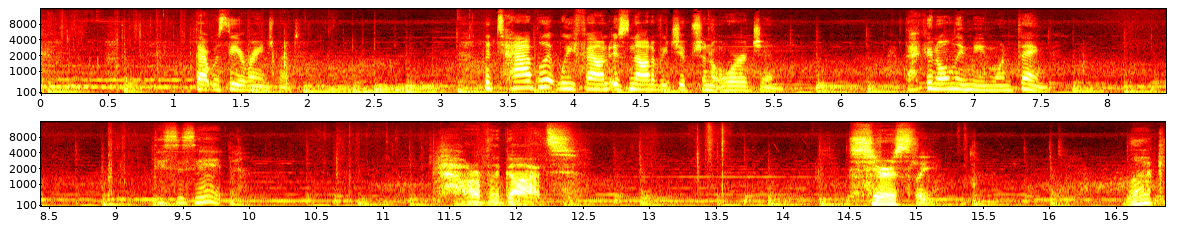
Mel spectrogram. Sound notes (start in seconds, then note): none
